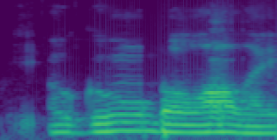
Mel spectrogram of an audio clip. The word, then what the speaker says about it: Ogunbowale: And I think the real interesting story is Dare Uh, Ogunbowale is how you say it. Agumbawale, yeah.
